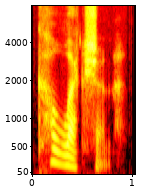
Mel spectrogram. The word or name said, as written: collection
